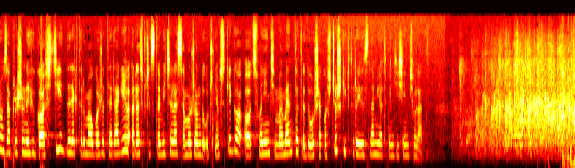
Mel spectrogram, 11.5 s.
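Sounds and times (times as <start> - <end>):
speech: 0.0 - 8.8
crowd applauding: 9.0 - 11.5.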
